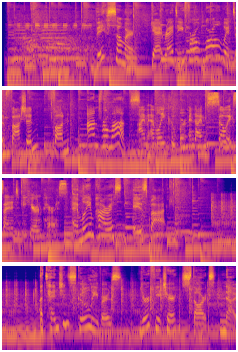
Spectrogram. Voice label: daughter 17 in 2024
